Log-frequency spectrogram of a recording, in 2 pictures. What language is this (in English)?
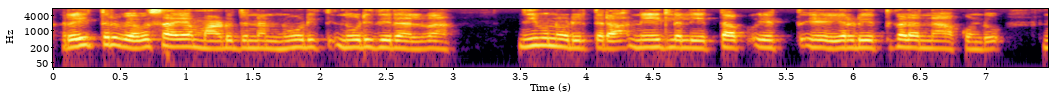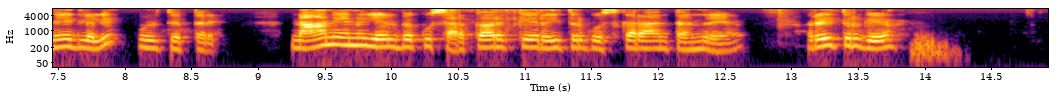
Kannada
